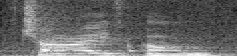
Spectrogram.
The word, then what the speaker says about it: Chai: So in my case, Chai, it's just how you pronounce the word in Cantonese.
